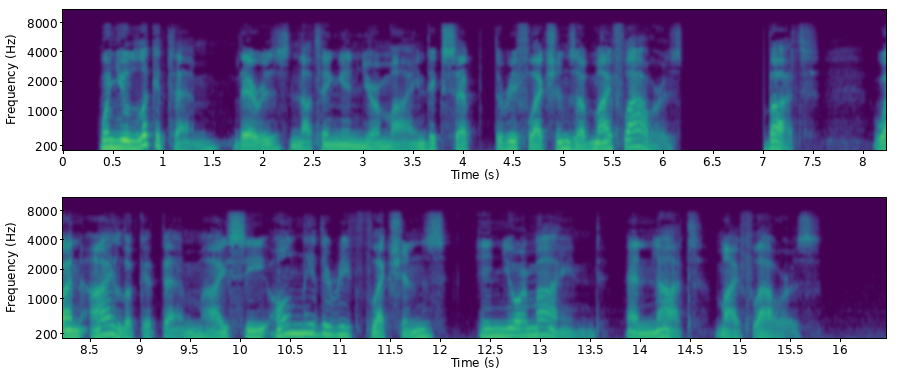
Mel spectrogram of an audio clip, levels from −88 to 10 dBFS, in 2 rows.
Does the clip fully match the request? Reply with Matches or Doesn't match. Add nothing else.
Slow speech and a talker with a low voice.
Matches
